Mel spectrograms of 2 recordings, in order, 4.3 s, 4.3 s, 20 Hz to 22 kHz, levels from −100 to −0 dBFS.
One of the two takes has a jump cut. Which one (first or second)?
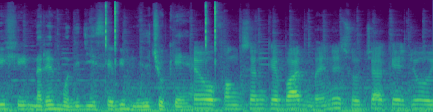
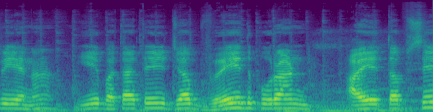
first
